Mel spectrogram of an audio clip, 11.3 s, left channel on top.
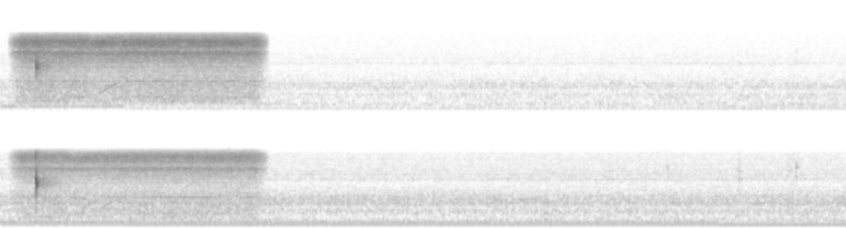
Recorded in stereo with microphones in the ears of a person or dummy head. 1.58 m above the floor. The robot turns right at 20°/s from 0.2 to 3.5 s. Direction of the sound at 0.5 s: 40° right (ahead or behind).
